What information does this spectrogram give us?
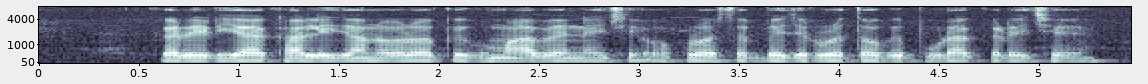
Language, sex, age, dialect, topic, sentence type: Maithili, male, 18-24, Angika, agriculture, statement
